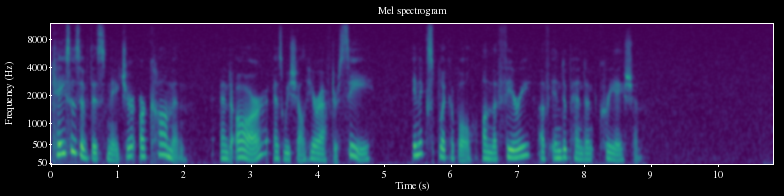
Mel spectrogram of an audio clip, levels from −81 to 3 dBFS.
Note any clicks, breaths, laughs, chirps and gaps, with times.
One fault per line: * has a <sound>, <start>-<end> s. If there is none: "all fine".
all fine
